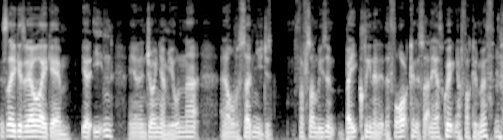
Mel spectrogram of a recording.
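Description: With a Scottish accent, a man speaks at a very fast pace in a fairly low pitch with fairly even intonation, captured on a very clean recording with a silent background. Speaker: comedy podcast host. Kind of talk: casual chat.

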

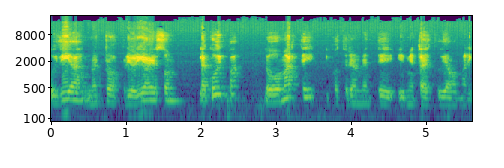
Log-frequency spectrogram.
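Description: A man speaks at a medium pitch and moderate pace, his pitch varying in an ordinary way, while noticeable background noise carries on behind him. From Chile, Santiago. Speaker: mining executive. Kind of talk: radio interview.

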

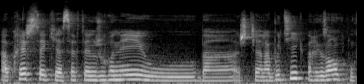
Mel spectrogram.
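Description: Noticeable background noise sits under a woman talking at a very fast pace, her medium pitch showing ordinary variation. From Swiss Jura (Porrentruy). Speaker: artisan soap maker. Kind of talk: casual interview chat.

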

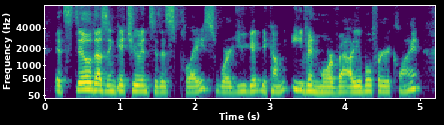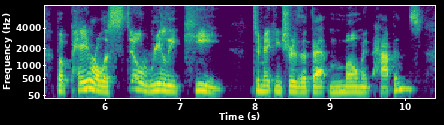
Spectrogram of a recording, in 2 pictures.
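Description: Speaking at a moderate pace, a man uses an unremarkable speaking voice with fairly high pitch and ordinary pitch variation. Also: very clean recording, silent background. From South Florida, Puerto Rican background. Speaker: accounting community lead at payroll software company. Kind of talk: casual interview.

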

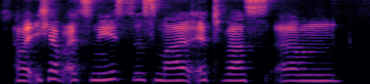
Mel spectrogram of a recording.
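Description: Somewhat breathy and medium in pitch, a woman speaks at a fairly slow pace. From Germany, East Westphalia. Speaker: podcast co-host. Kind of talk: casual chat. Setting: video call.

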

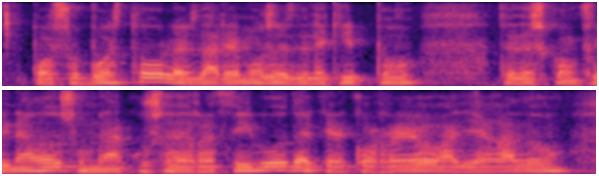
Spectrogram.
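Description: A man with a dark, mellow tone and a fairly low pitch sounds somewhat breathy. He talks at a fairly quick pace with ordinary pitch variation. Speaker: poetry contest organizer. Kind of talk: recorded voice message.

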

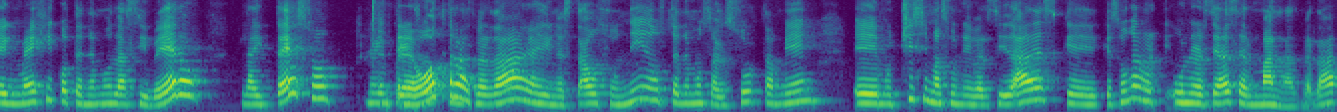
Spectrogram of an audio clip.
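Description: At a fairly slow pace, this voice carries a dark, mellow tone with ordinary pitch variation. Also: woman, fairly high pitch for a woman. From Guatemala. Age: 50s. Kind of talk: interview conversation.

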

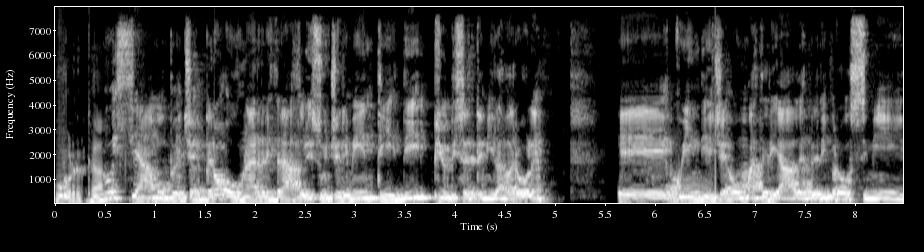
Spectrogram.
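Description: With a Tuscan accent, a man speaks at a moderate pace using lively intonation. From Florence, Tuscany. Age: 20s. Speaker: blogger and language writer. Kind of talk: interview. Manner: halting, many fillers and repetitions.

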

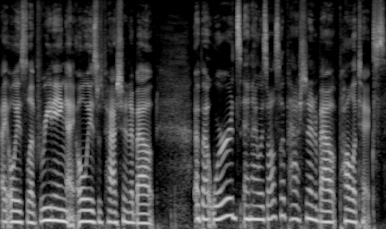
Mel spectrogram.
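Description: A woman with an American accent speaks in an unremarkable speaking voice at a fairly low pitch and a fairly quick pace. Her pitch varies in an ordinary way on a very clean recording with a silent background. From New Jersey. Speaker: communication expert. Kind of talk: interview.

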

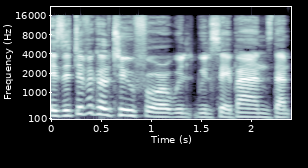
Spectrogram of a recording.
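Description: A man with a western Irish accent speaks in a fairly high pitch at a moderate pace. The recording is very clean, with a silent background. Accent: Irish (west of Ireland). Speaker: podcast host. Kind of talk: casual chat, interview.

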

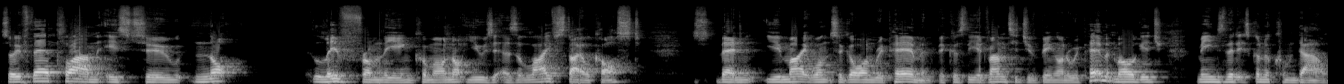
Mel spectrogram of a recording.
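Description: With a British accent, a man speaks at a moderate pace and medium pitch. His intonation stays fairly even. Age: 40s. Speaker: mortgage adviser. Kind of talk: podcast interview.

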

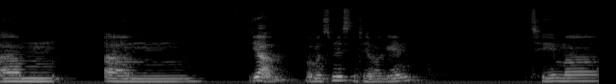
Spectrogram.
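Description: The speech moves at a very slow pace with long, frequent pauses and fairly even intonation. Audible room echo fills the recording. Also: man, fairly high pitch for a man. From Germany. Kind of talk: casual chat.

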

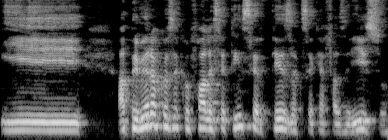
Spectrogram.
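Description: Here a man with an ordinary speaking voice talks at a fairly quick pace. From Brazil, São Paulo. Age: 30s. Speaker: rabbi and entrepreneur. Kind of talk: interview, casual chat. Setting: live-streamed podcast recording.

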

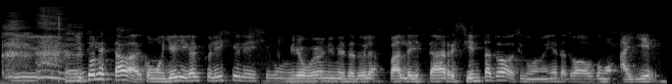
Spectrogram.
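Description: Talking at a very fast pace, a man with a fairly high pitch and ordinary pitch variation is heard against noticeable background noise. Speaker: screenwriter. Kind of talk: casual chat.

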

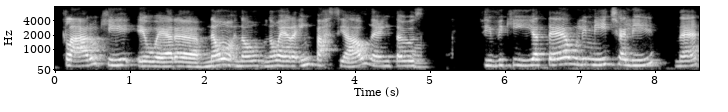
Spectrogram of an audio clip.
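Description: A high-pitched woman at a very slow pace, with a bright, sharp tone, ordinary pitch variation and audible room echo. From Brazil. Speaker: conflict mediator and law lecturer. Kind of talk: interview.

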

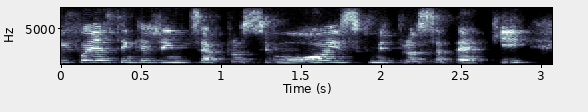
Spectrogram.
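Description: A woman speaks at a fairly quick pace with monotone, flat intonation. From southern Brazil, Caxias do Sul, Rio Grande do Sul. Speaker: sales executive. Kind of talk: casual interview.

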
